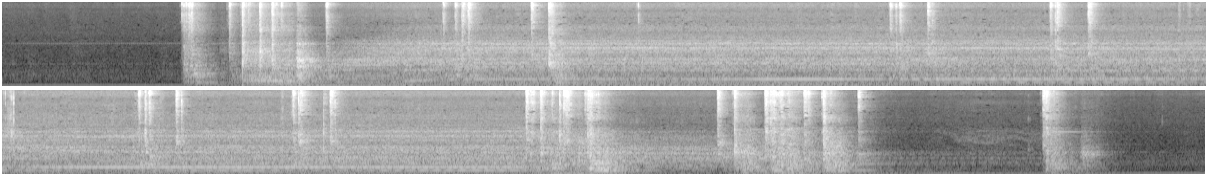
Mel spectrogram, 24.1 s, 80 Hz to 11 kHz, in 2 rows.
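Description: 1970s Express Lifts relay controller and lift machinery during a run: a clatter of relays pulling in about two seconds in, then a steady motor hum with single relay clicks every second or two. Another burst of relay clatter comes as it stops, after which only a faint mains hum remains.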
